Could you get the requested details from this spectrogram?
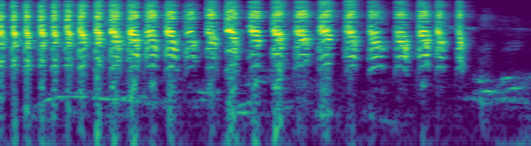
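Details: Greater green leafbird in a contest, dueling in song against a rival bird as a test of nerve: a fast, even run of about twenty-two sharp, high, bright notes over three seconds, ending abruptly, then a faint man's voice.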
